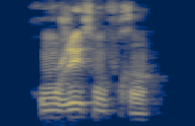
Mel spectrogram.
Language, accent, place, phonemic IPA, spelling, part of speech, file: French, France, Lyon, /ʁɔ̃.ʒe sɔ̃ fʁɛ̃/, ronger son frein, verb, LL-Q150 (fra)-ronger son frein.wav
- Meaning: to champ at the bit, to smolder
